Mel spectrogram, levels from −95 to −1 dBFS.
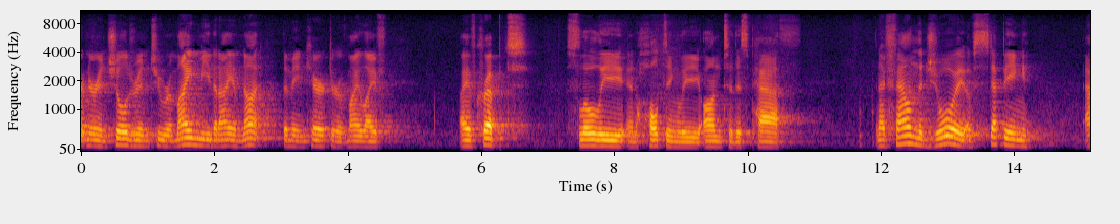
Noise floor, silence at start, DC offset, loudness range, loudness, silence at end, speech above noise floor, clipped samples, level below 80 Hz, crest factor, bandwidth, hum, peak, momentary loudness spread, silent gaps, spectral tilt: -59 dBFS; 0 s; under 0.1%; 5 LU; -20 LUFS; 0 s; 39 dB; under 0.1%; -88 dBFS; 20 dB; 10.5 kHz; none; 0 dBFS; 13 LU; none; -5 dB/octave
